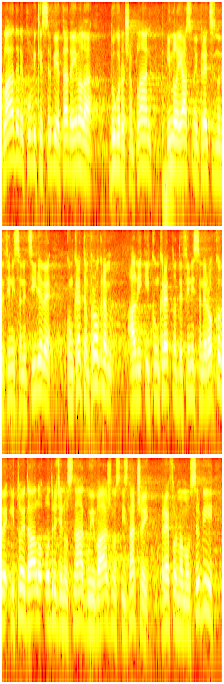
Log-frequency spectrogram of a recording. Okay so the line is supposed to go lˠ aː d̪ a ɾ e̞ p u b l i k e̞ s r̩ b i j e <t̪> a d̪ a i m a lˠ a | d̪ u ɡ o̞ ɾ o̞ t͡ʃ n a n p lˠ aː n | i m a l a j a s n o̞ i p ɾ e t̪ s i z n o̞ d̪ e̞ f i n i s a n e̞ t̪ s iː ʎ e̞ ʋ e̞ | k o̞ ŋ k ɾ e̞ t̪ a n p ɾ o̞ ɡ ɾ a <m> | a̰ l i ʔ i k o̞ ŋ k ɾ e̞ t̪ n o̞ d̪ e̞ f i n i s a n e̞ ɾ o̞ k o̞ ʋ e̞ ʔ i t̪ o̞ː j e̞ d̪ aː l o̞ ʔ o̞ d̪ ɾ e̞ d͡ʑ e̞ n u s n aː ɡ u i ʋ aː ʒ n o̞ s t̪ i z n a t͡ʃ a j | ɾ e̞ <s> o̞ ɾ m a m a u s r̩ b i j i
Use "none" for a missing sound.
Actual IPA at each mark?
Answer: t̪, m, f

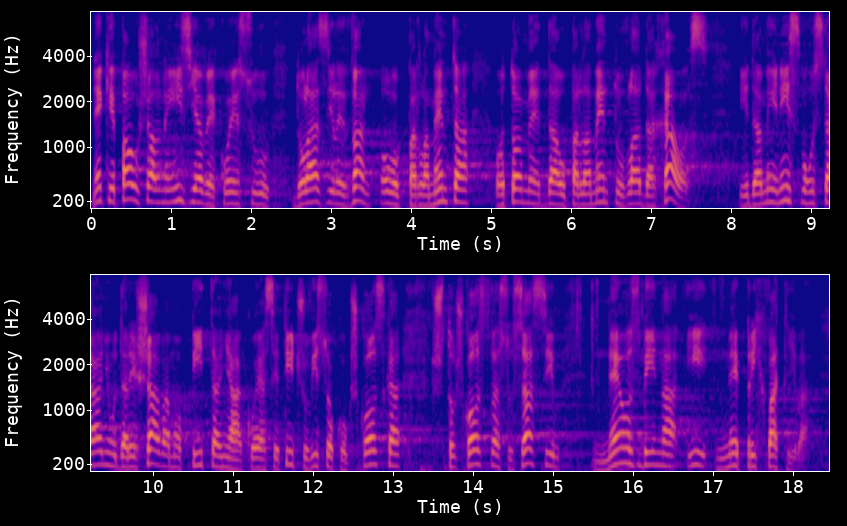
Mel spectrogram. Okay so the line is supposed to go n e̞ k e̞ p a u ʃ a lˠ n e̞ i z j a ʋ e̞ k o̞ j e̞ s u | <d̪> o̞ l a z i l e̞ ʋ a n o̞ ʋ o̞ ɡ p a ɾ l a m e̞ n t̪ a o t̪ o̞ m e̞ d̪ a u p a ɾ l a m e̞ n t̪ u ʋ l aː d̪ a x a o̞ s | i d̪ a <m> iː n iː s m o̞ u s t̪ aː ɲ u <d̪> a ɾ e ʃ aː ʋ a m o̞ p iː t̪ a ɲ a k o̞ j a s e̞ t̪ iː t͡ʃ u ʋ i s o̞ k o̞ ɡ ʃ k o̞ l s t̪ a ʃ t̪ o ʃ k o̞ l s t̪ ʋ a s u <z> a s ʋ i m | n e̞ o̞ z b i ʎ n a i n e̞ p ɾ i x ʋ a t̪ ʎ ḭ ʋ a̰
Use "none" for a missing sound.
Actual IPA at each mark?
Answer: d̪, m, d̪, s

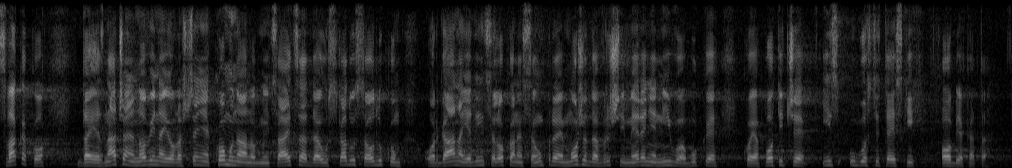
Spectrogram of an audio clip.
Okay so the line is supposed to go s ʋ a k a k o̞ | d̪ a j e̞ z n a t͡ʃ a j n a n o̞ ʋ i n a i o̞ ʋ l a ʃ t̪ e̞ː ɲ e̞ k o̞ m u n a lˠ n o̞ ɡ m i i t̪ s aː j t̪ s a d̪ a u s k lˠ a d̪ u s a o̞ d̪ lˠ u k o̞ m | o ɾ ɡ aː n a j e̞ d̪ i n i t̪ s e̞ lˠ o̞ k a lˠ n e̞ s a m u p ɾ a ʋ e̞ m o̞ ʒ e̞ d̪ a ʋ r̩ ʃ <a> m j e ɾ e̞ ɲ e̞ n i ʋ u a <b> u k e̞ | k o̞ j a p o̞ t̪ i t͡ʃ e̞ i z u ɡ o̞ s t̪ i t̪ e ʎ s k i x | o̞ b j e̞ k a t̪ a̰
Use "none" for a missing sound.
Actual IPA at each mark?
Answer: i, b

